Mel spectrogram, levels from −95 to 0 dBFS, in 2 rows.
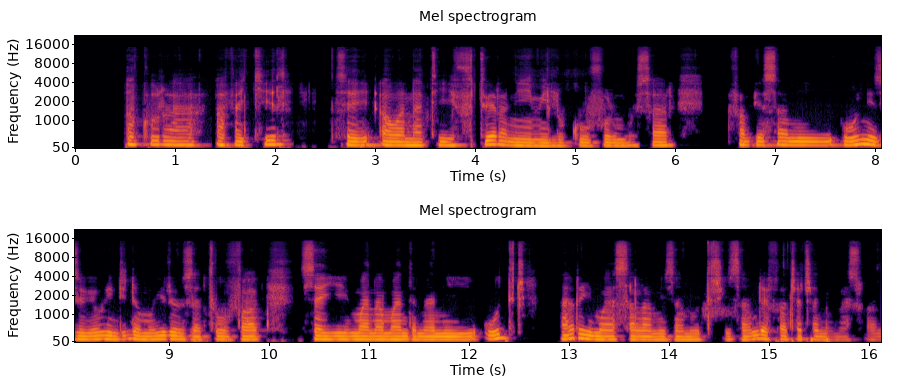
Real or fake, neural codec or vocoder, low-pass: real; none; 14.4 kHz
